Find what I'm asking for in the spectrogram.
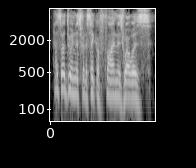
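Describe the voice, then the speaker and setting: A man's voice: high-pitched, lively intonation, fast talker, darkish tone, dry recording, studio quality. A man hosting a gaming video with casual, rambling commentary that often corrects itself.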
